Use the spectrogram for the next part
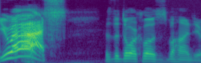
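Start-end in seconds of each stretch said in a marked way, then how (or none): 0.0-0.9 very high-pitched, shrill yell that tails away. Game narrator describing Aramindor's last words as the door closes behind the players: Aramindor yelling, tailing off. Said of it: "tailing off and yelling".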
